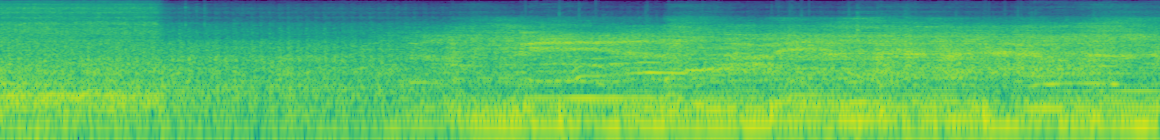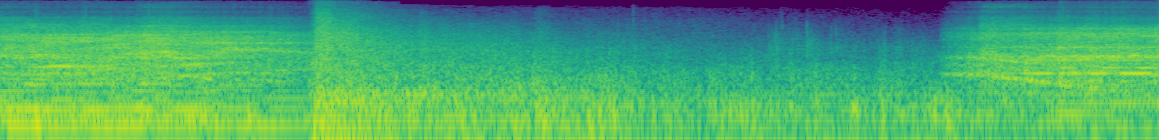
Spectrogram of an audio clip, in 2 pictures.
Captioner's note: thunder; heavy metal music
